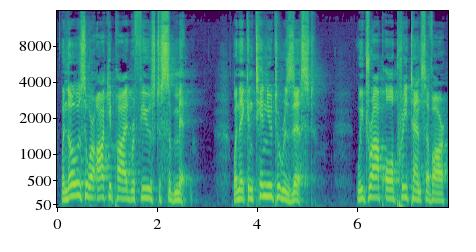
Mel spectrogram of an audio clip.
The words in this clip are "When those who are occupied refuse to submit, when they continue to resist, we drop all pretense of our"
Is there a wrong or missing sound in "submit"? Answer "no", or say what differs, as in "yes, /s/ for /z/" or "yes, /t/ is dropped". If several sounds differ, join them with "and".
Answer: no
